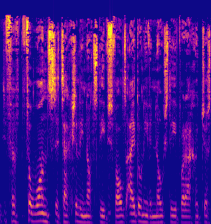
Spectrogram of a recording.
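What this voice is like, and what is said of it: Scouse accent. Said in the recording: “your beautiful fucking Scouse accent”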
